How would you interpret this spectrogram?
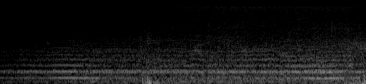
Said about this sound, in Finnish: Onko nämä jotain avaruusolentoja? Ei kyllä. Tässä on ihan kysymys nyt kuule sääskistä.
